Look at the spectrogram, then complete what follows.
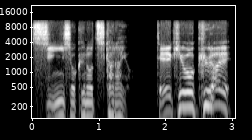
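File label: Vox Skill, Japanese; DarkKasel; kingsraid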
